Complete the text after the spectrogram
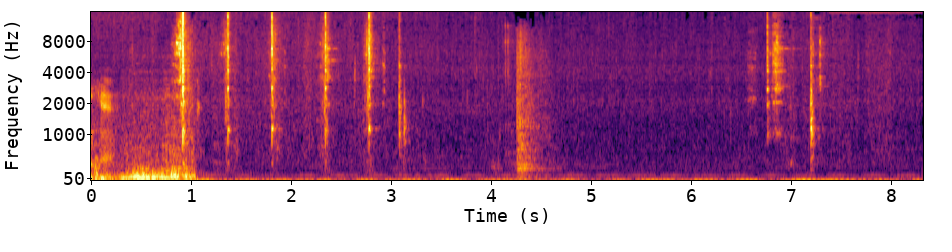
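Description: A knife chops vegetables on a wooden board with sharp, regular knocks.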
